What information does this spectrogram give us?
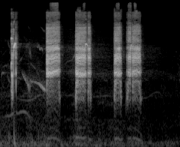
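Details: A single loud black francolin phrase: a short sharp opening note followed by four harsh, buzzy, grating syllables in two uneven pairs, all within two seconds.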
